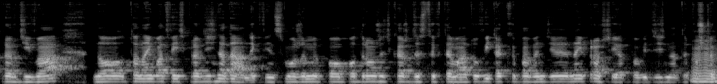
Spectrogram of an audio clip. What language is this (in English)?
Polish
